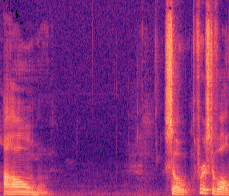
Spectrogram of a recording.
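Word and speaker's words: ॐ: is āūṁkāra, the letter āūṁ. So, first of all, the correct pronunciation, āūṁ, and then the correct meter, mātrā. Āūṁ, and then half a beat of silence. So 3.5 mātrās.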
